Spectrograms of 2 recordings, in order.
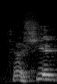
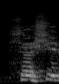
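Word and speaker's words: satiate: TI এখানে তালব্য উচ্চারণ হয়, অনেক সময় TI থাকলে চ হয়, বাট তালব্য হয়। দেখো স্যাশিয়েট মানে প্রাণ ভরে খাওয়া, পেট ভরে খাওয়া, তৃপ্তি করে খাওয়া, স্যাশিয়েট বা তৃপ্ত হওয়া, স্যাশিয়েট, দেখেছ, স্যাশিয়েট, TIAT আছে এখানে।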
